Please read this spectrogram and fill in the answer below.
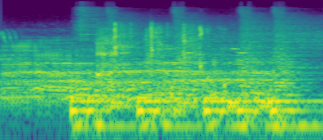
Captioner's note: birds tweeting; alligators growling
